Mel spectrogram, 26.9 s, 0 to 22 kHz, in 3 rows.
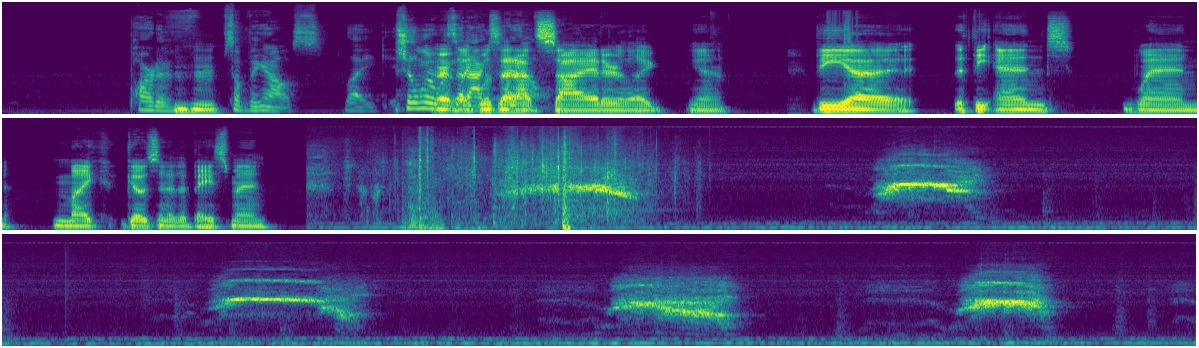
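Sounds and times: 
steady low hum: 0.0 - 26.8
speech: 1.0 - 5.5, 6.1 - 12.4
woman screaming upstairs in a film: 15.5 - 16.4, 19.4 - 20.7, 22.4 - 23.6, 25.1 - 25.9.

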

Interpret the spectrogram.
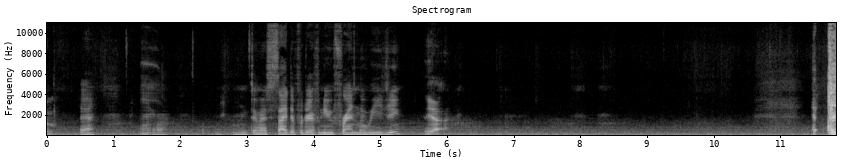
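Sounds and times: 
speech: 0.0 - 0.8, 1.4 - 1.9, 2.5 - 6.1
low rumble: 0.0 - 11.8
sneeze: 11.5 - 11.8.

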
